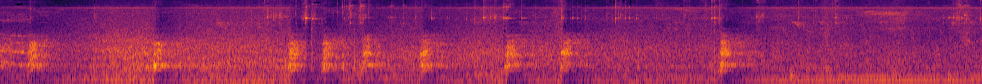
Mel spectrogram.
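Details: Three pet dogs at play: Bella, an American Staffordshire terrier, Orson, a red heeler pup, and Patches, a Border Collie. Short, sharp barks and yips burst out about every second or two over a steady background hum.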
